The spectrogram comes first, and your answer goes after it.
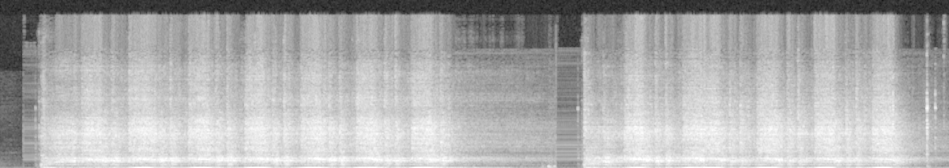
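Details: Vehicle with clean oil: two long cranking bursts with steady starter churn, about one compression pulse per second, engine never fires; owner then checks the fuel filter and finds a loose fuel line.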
